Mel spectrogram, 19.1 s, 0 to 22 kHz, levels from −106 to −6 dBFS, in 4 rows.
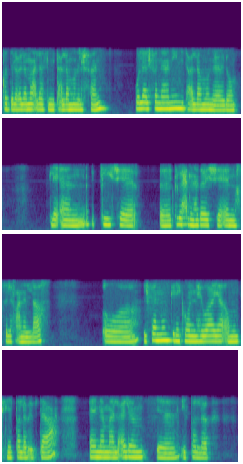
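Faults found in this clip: No faults found: the speech carries the expected G.711 telephone coding, band-limited with nothing above about 3.8 kHz and only faint coding noise riding under the signal level.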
